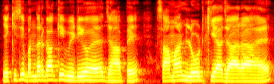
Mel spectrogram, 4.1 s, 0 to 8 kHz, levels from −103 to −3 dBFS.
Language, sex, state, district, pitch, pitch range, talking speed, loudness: Hindi, male, Assam, Sonitpur, 145 Hz, 125-150 Hz, 190 wpm, -13 LUFS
